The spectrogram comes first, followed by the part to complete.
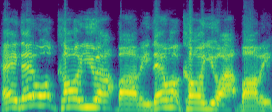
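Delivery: loud, full-tilt, sports-talk style yelling. Debating Texas's chances against Michigan with Bobby, yelling. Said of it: "Sorry, I'm yelling".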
